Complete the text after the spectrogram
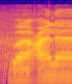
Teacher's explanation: لام کو اس لیے کھینچ رہے ہیں کیونکہ چھوٹا مد ہے، تین الف کے برابر کھینچیں گے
